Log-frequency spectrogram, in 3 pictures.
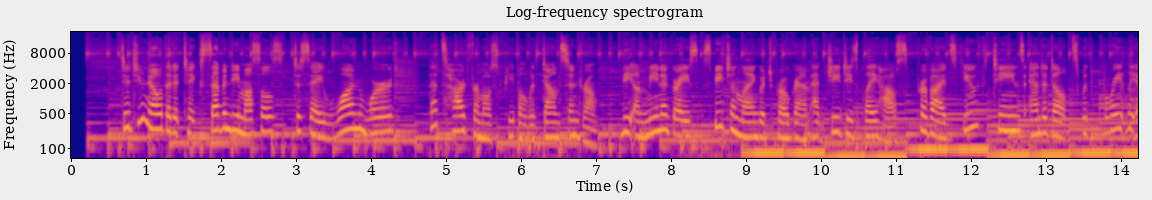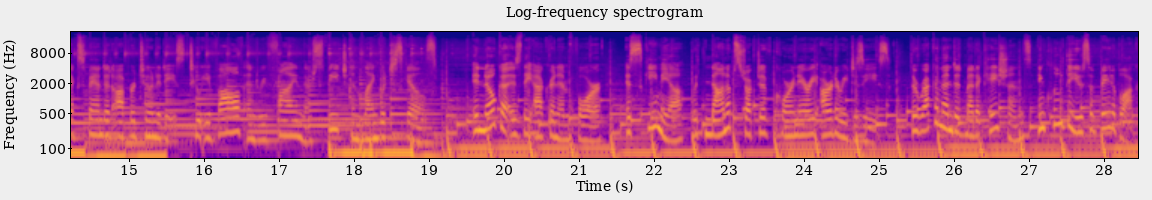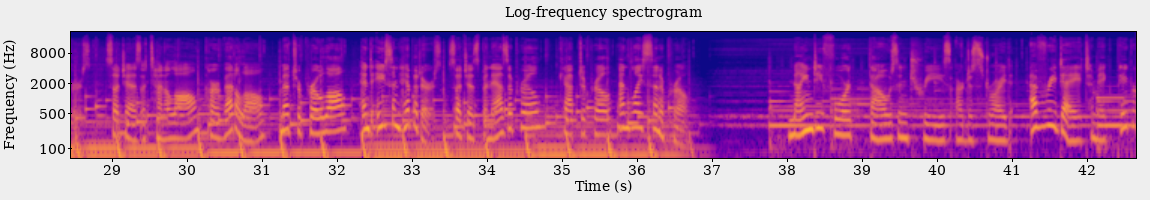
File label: Narration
